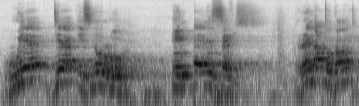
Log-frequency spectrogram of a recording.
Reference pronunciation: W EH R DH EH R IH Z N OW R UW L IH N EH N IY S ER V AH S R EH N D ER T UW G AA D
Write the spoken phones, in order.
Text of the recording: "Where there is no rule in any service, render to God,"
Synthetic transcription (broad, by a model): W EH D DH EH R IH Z N OW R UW L IH N EH N IY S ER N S R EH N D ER T UW G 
